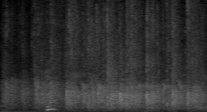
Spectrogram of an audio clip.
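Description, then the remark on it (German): A small group claps steadily for a few seconds to welcome two guests, a dense patter of hands at moderate loudness, with faint murmuring from the crowd mixed in. “Ganz einen kleinen Applaus aus eurer Runde her.”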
